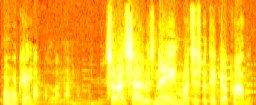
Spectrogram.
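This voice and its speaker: An actor playing a protective, plain-spoken show-business agent, brisk and informal in a radio drama. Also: male voice, mid-range voice, expressive, over music, lightly acted, low-quality recording. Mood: puzzled.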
